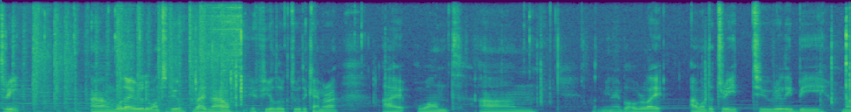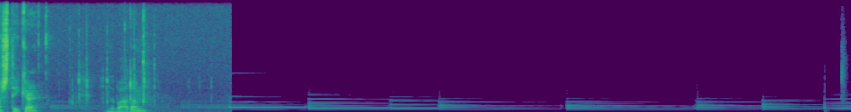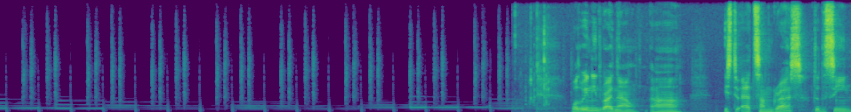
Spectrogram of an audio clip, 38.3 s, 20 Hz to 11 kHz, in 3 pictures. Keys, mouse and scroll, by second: 4.2-5.3 scroll down 2, 5.3 click, 14.6 ctrl+a, 16.6 click, 17.0 ctrl+a, 19.5 ctrl+a, 20.0 click, 20.2 Tab, 20.5-24.2 middle drag, 20.7 scroll up 2, 21.5 g, 23.1 KP_0, 24.2 shift+click, 24.6 g, 25.6-26.8 middle drag, 25.9-26.4 scroll up 2, 26.4 g, 26.8 click, 27.2-28.3 middle drag, 27.7 scroll down 2, 27.9 KP_0, 28.3 click, 28.5 Tab, 30.6-38.3 middle drag, 31.3 scroll up 2.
